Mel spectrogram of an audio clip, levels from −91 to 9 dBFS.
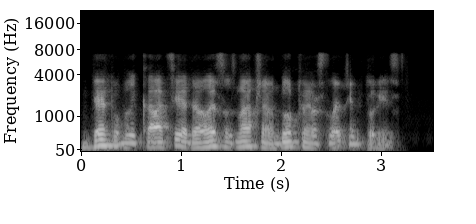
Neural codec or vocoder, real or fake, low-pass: codec, 16 kHz, 1 kbps, FreqCodec, smaller model; fake; 7.2 kHz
